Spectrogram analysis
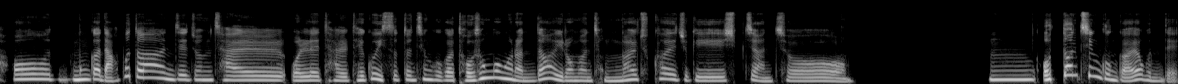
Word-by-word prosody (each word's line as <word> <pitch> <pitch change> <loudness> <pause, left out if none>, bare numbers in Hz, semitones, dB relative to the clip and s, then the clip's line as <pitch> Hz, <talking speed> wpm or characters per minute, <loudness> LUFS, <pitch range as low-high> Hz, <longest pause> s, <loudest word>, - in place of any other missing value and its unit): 어 240 0 +3 0.2
뭔가 230 +2 +5
'나보다 305 - 0
인제 225 -2 0
좀 210 0 -1
잘 200 -1 -1
원래 180 +1 0
잘 180 -1 -5
되고 195 +7 -1
있었던 210 -1 -2
친구가 195 -3 -1
더 180 -1 +1
성공을 285 0 +3
한다?' 205 +11 -1
이러면 175 -3 -1
정말 170 +7 -1
축하해 245 0 -3
주기 170 -3 -2
쉽지 195 +3 -1
않죠. 160 -2 -3 1.4
음 215 0 +3
어떤 430 - +3
친군가요 230 - +2
근데? 165 -6 -6
200 Hz, 255 characters per minute, -21 LUFS, 175-230 Hz, 1.4 s, 뭔가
